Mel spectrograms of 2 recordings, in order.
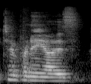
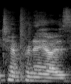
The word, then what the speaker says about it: Tempranillos: so we've got three tempranillos um which and that's because it's spanish that's the reason you don't pronounce the l's right templini um yes we have three tempranillos here to taste the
